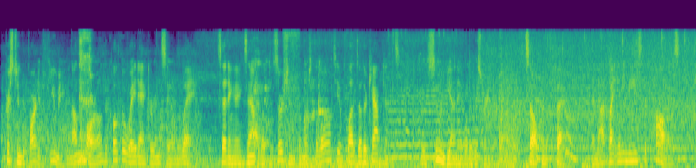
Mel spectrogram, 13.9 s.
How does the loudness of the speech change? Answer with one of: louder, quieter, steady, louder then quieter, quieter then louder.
steady.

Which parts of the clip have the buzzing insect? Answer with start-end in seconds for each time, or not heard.
5.6-13.8.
